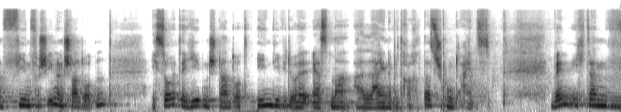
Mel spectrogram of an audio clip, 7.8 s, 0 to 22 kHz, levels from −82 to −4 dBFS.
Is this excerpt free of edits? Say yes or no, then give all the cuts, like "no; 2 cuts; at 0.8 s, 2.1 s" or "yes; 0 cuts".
no; 1 cut; at 5.5 s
